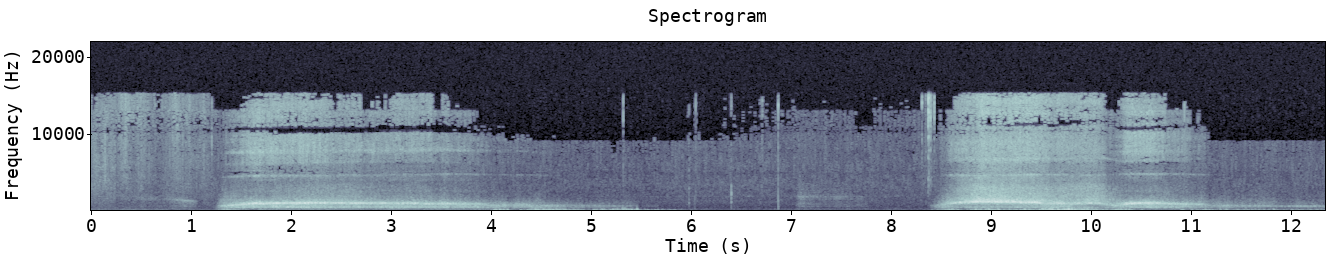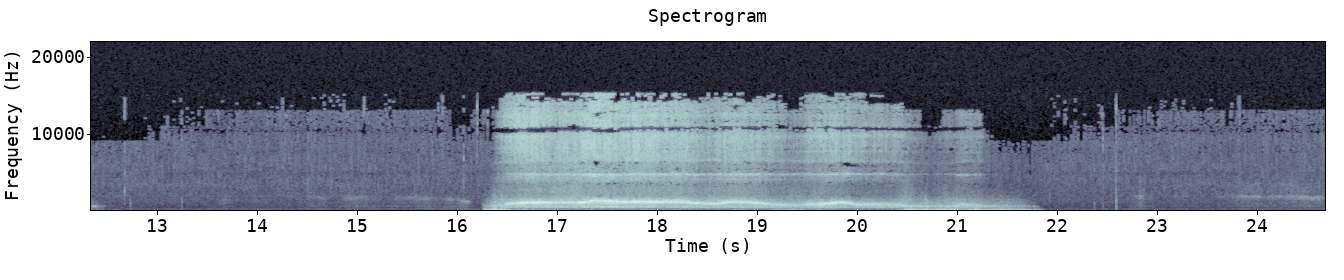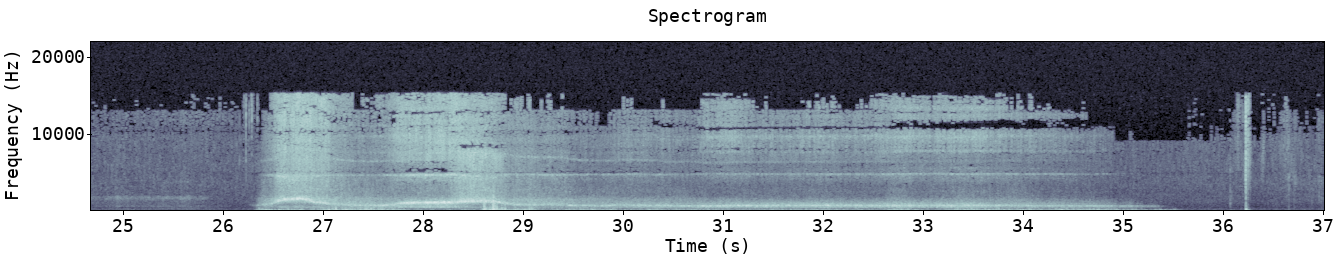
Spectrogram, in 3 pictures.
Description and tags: Wind long
wind breeze swoosh air gust
air, breeze, gust, swoosh, wind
